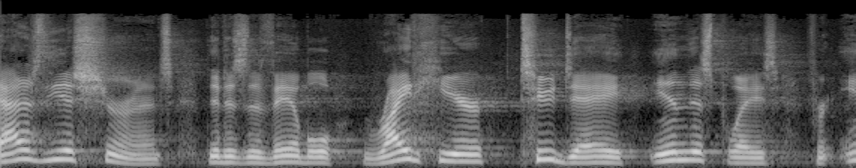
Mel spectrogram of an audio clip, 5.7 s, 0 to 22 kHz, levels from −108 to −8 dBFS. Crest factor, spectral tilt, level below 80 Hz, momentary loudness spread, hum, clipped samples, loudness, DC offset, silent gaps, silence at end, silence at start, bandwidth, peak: 20 dB; -4.5 dB/octave; -78 dBFS; 10 LU; none; under 0.1%; -32 LUFS; under 0.1%; none; 0 s; 0 s; 16 kHz; -12 dBFS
